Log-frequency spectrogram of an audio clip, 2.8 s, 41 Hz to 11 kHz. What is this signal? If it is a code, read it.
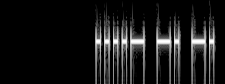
Morse code, heard as a keyed tone, about 22 wpm, 700 Hz. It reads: 4NN
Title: Common Cut Numbers - 3-Digit 22wpm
